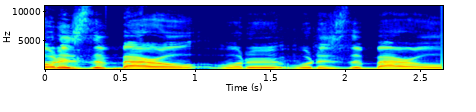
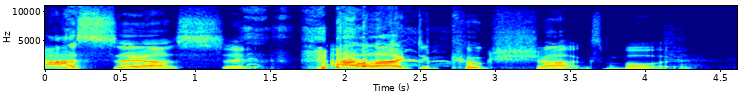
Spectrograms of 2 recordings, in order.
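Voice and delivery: very slow put-on Southern American drawl; 3 semitones higher than usual. Playfully putting on a voice for a joke line, Southern American accent. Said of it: "I'm just going to go southern".

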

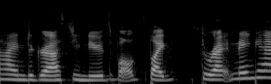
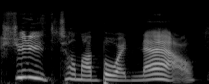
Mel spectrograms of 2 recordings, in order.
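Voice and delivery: defensive, insistent protesting tone; 2 semitones lower than usual. Retelling a scene where the character gets defensive: imitating Dallas. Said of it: "That was a great Dallas".

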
